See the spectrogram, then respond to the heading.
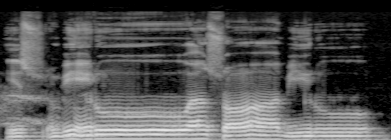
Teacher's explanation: waw sukunnya tetap dibaca panjang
